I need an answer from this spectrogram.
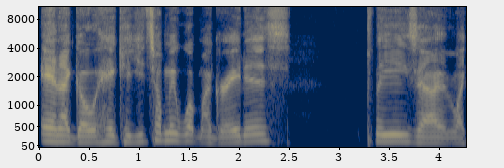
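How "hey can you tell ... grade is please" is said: put-on childlike, pleading, begging voice. Retelling a phone call asking for a grade: imitating own begging like a little kid. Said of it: "fucking begging like a little kid".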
